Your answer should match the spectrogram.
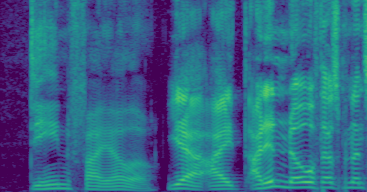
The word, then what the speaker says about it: Dean Faiello: Dean Faiello. Dean Faiello. Yeah, I didn't know if that was pronunciation.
